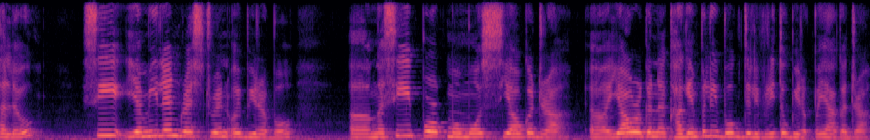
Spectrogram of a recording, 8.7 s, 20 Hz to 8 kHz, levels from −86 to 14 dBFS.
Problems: none marked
